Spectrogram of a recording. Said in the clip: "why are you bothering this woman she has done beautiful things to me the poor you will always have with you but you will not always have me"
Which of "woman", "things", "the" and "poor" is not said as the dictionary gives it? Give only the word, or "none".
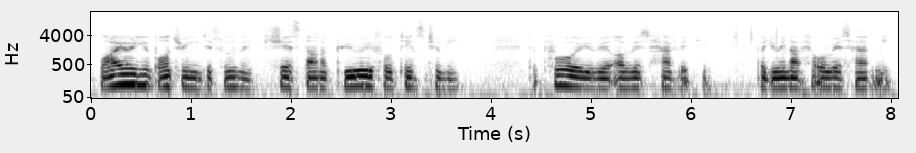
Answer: things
